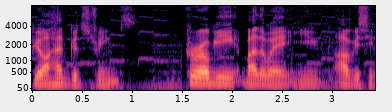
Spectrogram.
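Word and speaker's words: pierogi: everybody it was a quadruple raid perogi dumplings perogi that's how you say it of course it's perogi I'm dumb um Bosch tunic stuf thanks for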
